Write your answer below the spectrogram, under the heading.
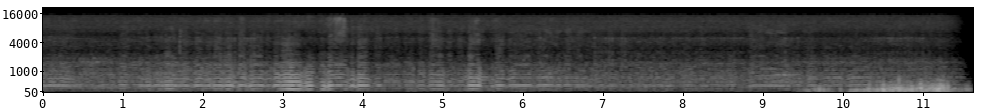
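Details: Near a grooming hornet and yellow jackets, a wavering low buzz pulses in strength, then near the end a loud, rough, deep rush of buzzing swells in abruptly before cutting off.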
